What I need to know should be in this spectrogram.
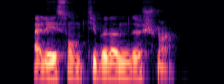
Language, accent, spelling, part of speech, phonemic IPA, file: French, France, aller son petit bonhomme de chemin, verb, /a.le sɔ̃ p(ə).ti bɔ.nɔm də ʃ(ə).mɛ̃/, LL-Q150 (fra)-aller son petit bonhomme de chemin.wav
- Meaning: to live one's life, to follow one's path in peace and quiet, to go on one's way peacefully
